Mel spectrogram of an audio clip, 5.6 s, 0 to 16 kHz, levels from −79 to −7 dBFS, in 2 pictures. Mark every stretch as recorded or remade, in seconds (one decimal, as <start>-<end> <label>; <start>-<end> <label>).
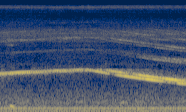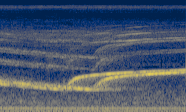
0.0-0.7 recorded; 0.7-1.6 remade; 1.6-3.3 recorded; 3.3-3.9 remade; 3.9-5.6 recorded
